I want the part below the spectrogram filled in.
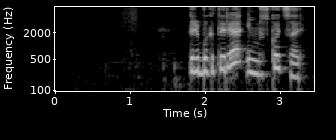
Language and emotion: Russian, neutral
